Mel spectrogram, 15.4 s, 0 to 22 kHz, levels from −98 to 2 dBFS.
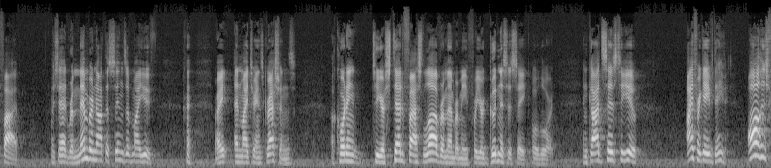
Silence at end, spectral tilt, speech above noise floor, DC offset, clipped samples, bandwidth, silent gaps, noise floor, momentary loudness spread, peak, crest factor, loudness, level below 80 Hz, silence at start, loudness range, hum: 0 s; -3.5 dB/octave; 28 dB; under 0.1%; under 0.1%; 18.5 kHz; none; -47 dBFS; 15 LU; -2 dBFS; 18 dB; -20 LUFS; -54 dBFS; 0 s; 5 LU; 60 Hz at -50 dBFS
